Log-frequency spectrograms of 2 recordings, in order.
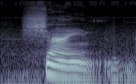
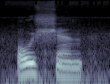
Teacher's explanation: The voicing is voiceless, and the place of articulation is post alveolar, and it is the z sound. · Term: the sh sound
